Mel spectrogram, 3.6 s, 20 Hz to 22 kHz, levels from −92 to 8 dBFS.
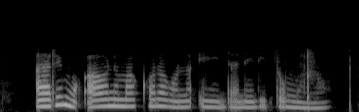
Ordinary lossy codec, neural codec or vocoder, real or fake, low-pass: none; none; real; 3.6 kHz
